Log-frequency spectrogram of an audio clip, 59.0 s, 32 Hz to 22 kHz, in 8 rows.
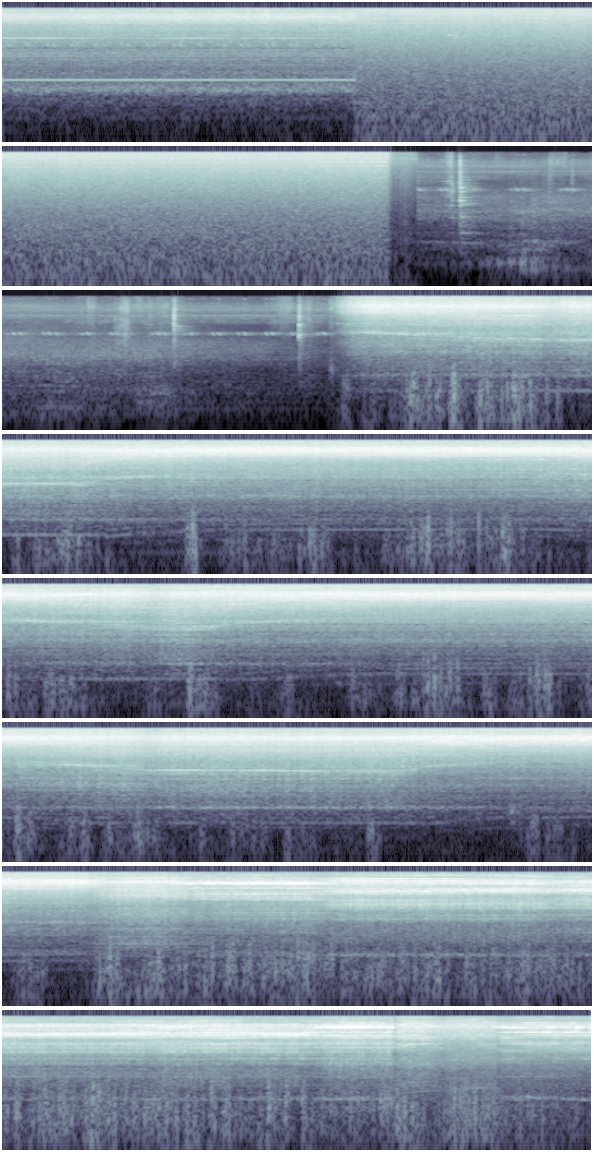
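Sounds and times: belt grinder grinding steel blade: 0.0 - 10.2, 19.0 - 58.9
angle grinder grinding blade: 0.0 - 13.4, 18.9 - 58.9.

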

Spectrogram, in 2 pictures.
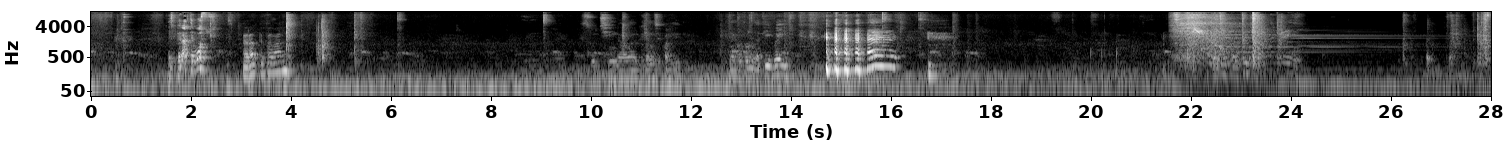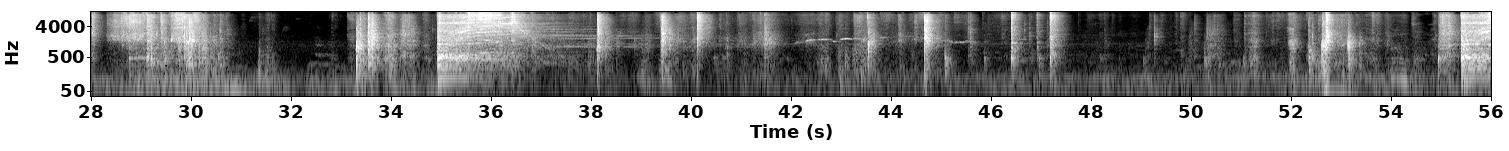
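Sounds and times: miter saw cutting: 21.6 - 24.6, 34.9 - 40.1, 55.0 - 56.0.

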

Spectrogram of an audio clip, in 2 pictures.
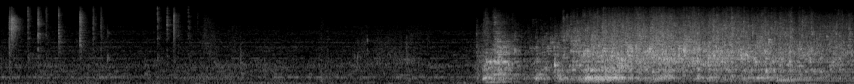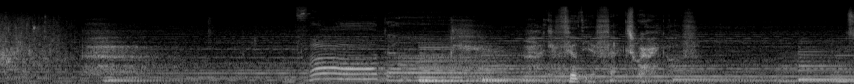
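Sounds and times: toilet flushing: 4.7 - 9.3.

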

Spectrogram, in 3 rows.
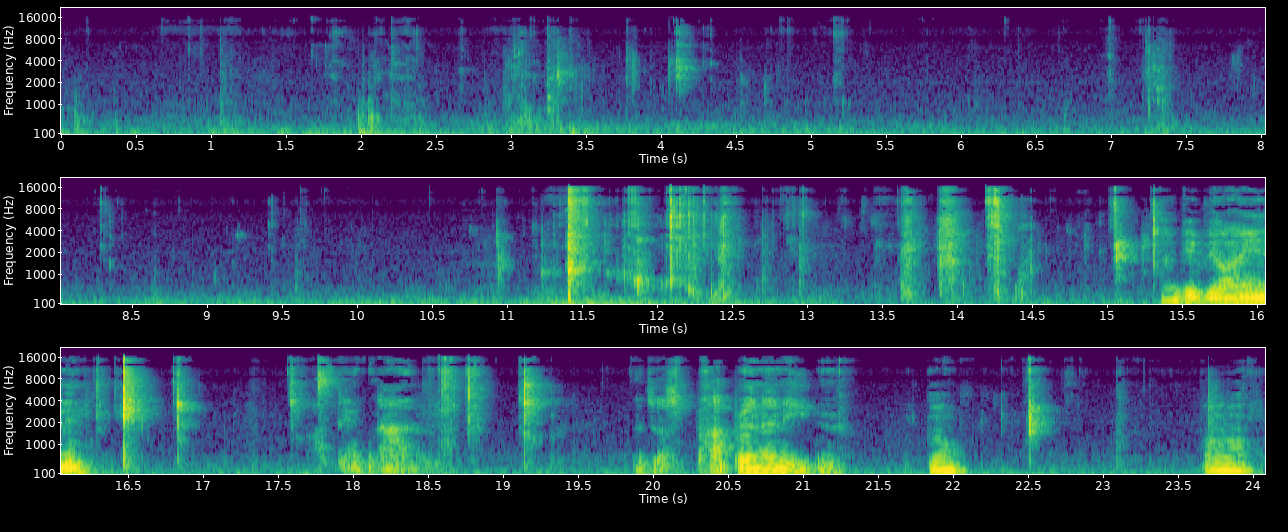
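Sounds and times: close-up chewing: 0.0 - 15.5, 16.2 - 19.8
crab shell crunching: 10.9 - 15.5, 16.2 - 19.4.

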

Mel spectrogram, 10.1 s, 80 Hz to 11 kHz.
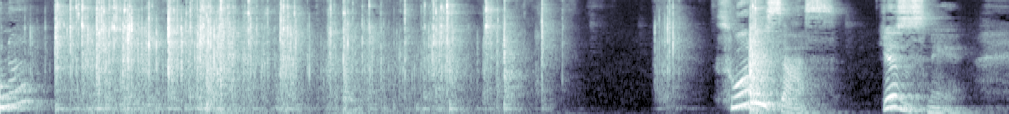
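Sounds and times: stones clicking and rattling: 0.3 - 5.8, 6.5 - 7.0.

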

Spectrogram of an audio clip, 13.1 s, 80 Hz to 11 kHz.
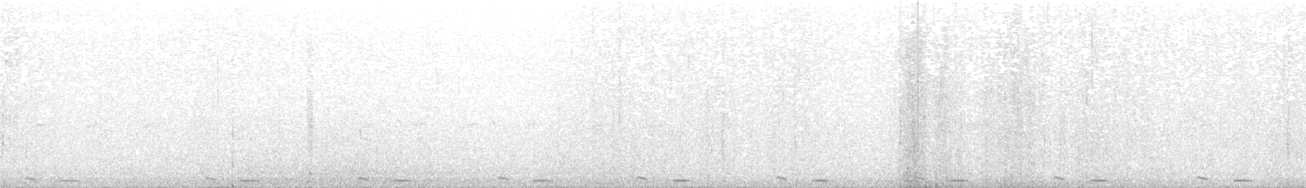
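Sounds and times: outdoor ambience hiss: 0.0 - 13.0.

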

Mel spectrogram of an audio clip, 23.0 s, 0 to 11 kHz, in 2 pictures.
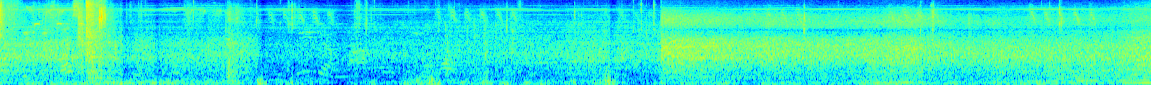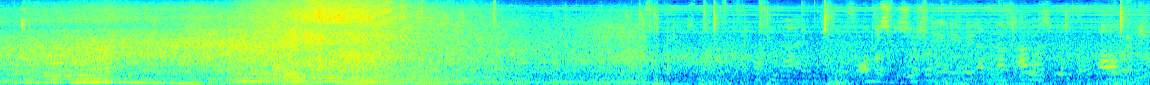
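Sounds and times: car driving past: 6.6 - 18.0.

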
